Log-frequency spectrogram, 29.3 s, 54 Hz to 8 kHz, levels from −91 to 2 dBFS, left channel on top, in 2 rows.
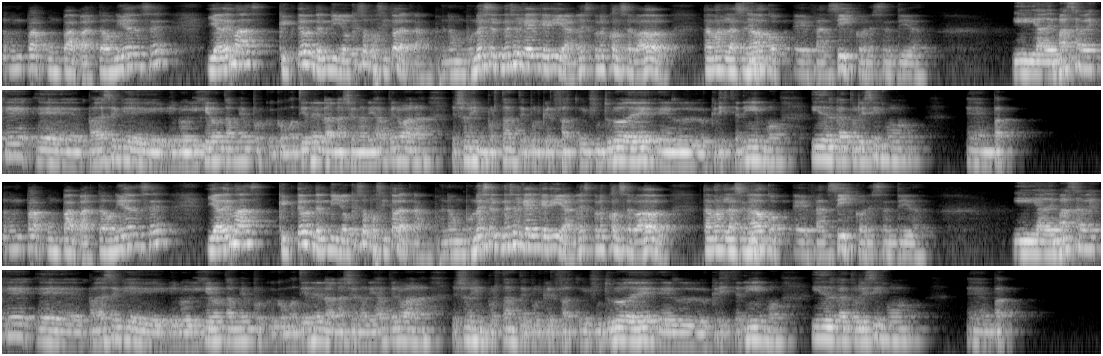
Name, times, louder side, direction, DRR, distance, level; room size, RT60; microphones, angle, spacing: voice 1, 0.0-3.4 3.7-9.0 9.3-10.3 10.5-12.3, equal, 45° right, 0.6 m, -19 dB
voice 2, 13.5-25.2 25.4-26.9 27.5-28.0, left 1 dB, 55° left, 0.5 m, -21 dB
2.4 x 2.1 x 2.4 m
head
